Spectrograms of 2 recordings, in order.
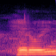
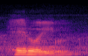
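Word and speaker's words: heroin: हो जाएगा फिल्म वाली हेरोइन। और उच्चारण पर भी ध्यान देना है। हेरोइन सही उच्चारण होता है और हीरोइन गलत उच्चारण होता है।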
